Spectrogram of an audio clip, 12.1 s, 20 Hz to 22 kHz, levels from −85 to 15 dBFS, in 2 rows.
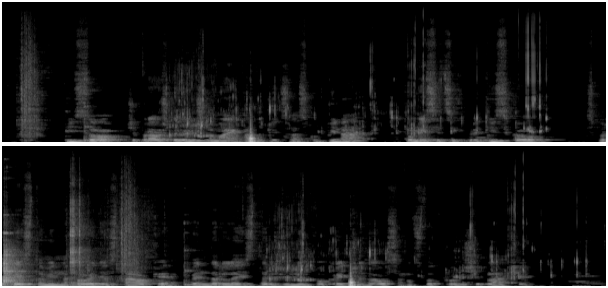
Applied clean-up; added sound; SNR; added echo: classical method Wiener filter.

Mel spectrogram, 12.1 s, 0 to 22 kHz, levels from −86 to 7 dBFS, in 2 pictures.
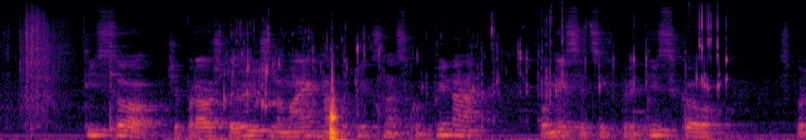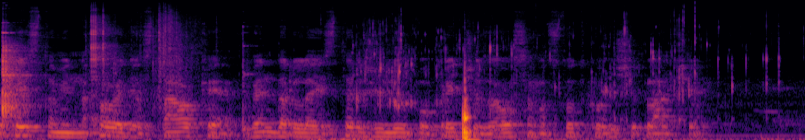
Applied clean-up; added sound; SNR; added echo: none; Liquid; -3 dB; none.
